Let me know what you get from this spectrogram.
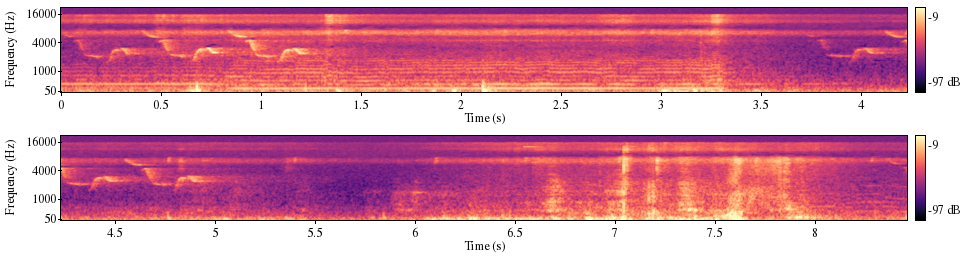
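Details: Mason bees inside a lawn mower bagger: a steady low droning buzz with rich overtones for about three seconds, then fading to faint rustling, with brief chirping birds in the background throughout.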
